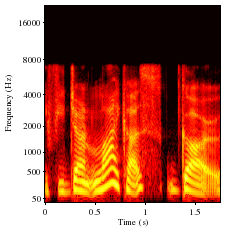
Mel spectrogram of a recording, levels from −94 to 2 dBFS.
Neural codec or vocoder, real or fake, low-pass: none; real; 7.2 kHz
